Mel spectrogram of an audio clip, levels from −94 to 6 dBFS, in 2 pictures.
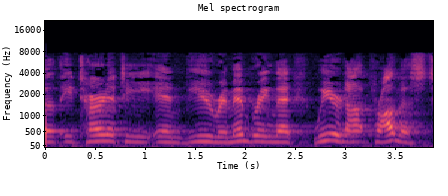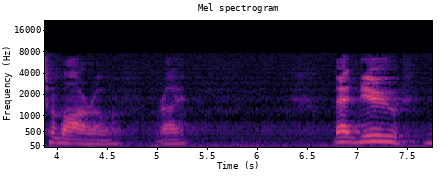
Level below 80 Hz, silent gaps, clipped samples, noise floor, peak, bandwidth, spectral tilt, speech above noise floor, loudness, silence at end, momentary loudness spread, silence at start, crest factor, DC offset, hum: -68 dBFS; none; under 0.1%; -63 dBFS; -12 dBFS; 8 kHz; -3.5 dB/octave; 30 dB; -32 LUFS; 0 s; 19 LU; 0 s; 22 dB; under 0.1%; none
